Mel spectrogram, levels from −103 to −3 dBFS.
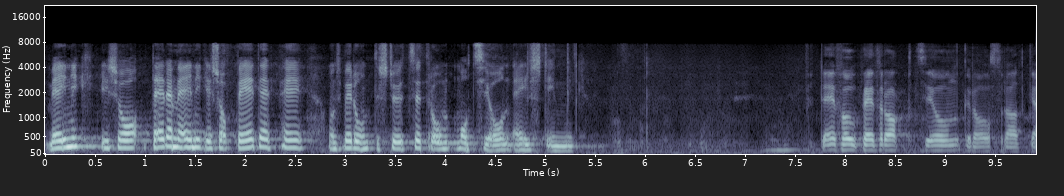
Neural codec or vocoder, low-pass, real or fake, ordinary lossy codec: codec, 16 kHz, 2 kbps, FunCodec, trained on Chinese and English, 25 frames a second; none; fake; none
